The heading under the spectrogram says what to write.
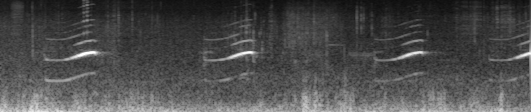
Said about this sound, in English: That's a sora rail, a small bird about the size of a robin. It's one of many different kinds of rails. They range from about the size of a sparrow to close to the size of a chicken. They've got long, skinny feet, good for walking around marshy areas.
